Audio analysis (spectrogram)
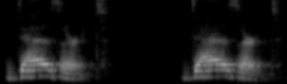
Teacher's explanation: notice the syllable stress is on the first sound, da-da. Desert.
